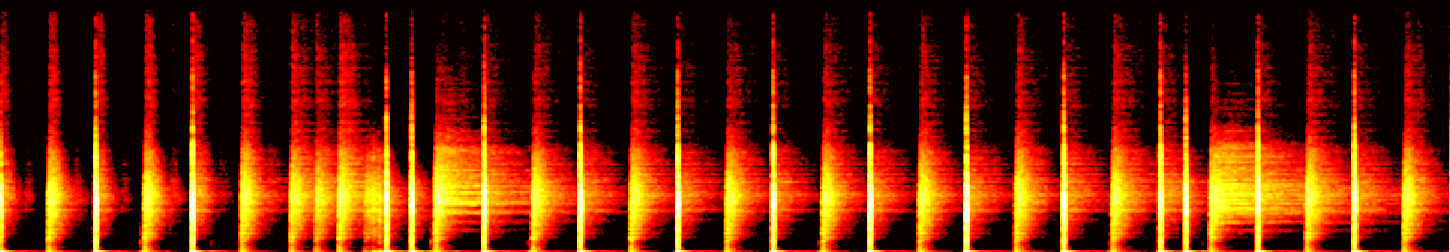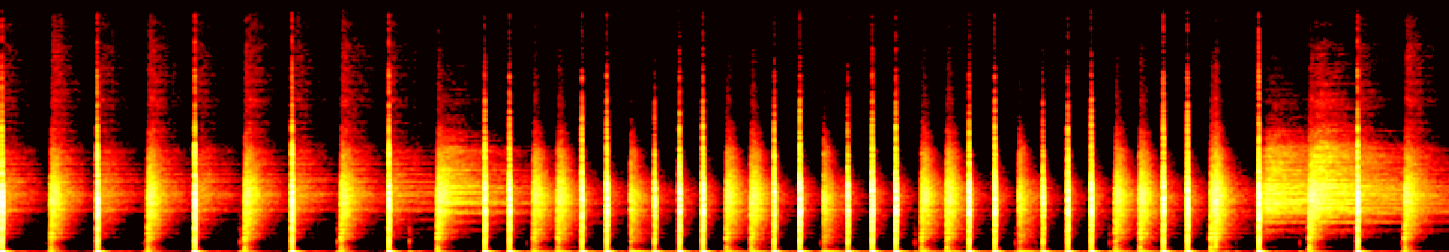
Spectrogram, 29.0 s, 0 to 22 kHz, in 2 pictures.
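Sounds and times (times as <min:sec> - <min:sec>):
equalized kick drum: 0:00.0 - 0:00.3, 0:01.0 - 0:01.2, 0:01.9 - 0:02.2, 0:03.8 - 0:05.0, 0:05.8 - 0:06.0, 0:06.8 - 0:07.1, 0:07.7 - 0:08.0, 0:08.7 - 0:09.9, 0:10.6 - 0:10.9, 0:11.6 - 0:12.8, 0:13.6 - 0:13.8, 0:14.5 - 0:14.8, 0:15.5 - 0:15.7, 0:16.4 - 0:17.8, 0:18.4 - 0:27.4.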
